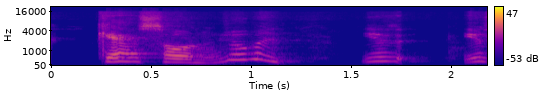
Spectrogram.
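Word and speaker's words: Quezon: And how come some people call Kwanzan? Somewhere in Manila. at the misspelling it or mispronouncing it. Quon westerners we have a habit of doing well. I know I do like bad kesson.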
